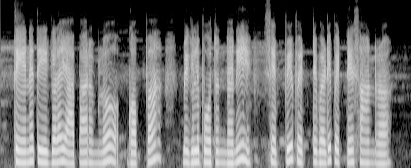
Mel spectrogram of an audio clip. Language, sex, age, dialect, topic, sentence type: Telugu, female, 18-24, Utterandhra, agriculture, statement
